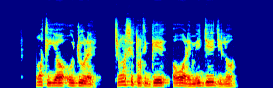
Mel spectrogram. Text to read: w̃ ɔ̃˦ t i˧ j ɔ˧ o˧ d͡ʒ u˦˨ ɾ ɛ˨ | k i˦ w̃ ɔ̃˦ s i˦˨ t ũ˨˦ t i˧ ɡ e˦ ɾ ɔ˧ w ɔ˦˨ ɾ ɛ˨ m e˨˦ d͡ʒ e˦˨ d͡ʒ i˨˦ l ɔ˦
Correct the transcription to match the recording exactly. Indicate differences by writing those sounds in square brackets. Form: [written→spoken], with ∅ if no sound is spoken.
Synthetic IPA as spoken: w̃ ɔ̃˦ t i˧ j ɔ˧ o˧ d͡ʒ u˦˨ ɾ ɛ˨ | [k→t] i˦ w̃ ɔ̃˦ s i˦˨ t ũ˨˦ t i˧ ɡ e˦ [ɾ→∅] ɔ˧ w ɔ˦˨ ɾ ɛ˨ m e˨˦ d͡ʒ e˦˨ d͡ʒ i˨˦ l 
